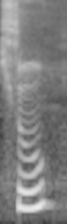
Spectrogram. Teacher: notice the tha, my mouth is round when I'm saying it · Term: damma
